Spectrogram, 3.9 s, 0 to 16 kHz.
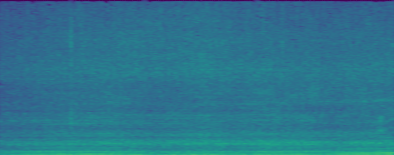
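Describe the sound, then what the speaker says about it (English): A 2012 Triumph Speed Triple 1050 motorcycle exhaust drones steadily at close range while riding over a bumpy road, its engine note holding at a constant pitch with a faint rise in revs near the end. "Exhaust note sounds good too."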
